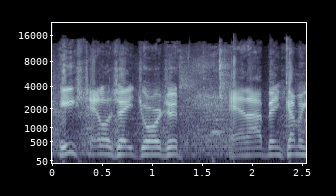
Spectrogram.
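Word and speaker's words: Ellijay: town with 300 population East LJ that's spelled e l l i j a y East LJ Georgia and I've been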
